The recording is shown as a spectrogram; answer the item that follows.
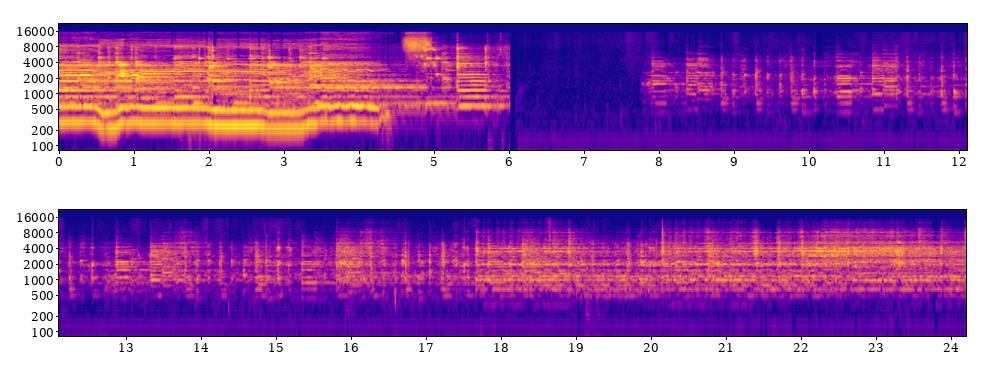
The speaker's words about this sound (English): Oh, do my ears deceive me, or do I hear the glorious theme song? That's right, fives and tens, we're back for another exciting episode of the Hijinks Ensues Wrestling Podcast, the HEWP.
